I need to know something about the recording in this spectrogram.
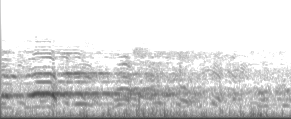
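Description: Footballers shouting to each other across the pitch: one long held call at the start, then shorter calls, over a low rumble.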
